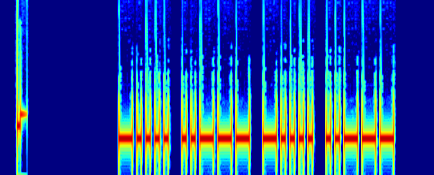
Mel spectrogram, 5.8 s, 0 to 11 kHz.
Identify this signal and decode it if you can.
Morse code, heard as a keyed tone, about 20 wpm, 700 Hz. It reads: 6262
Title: Numbers - 4-Digit 20wpm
